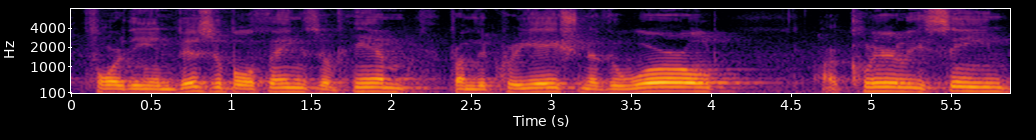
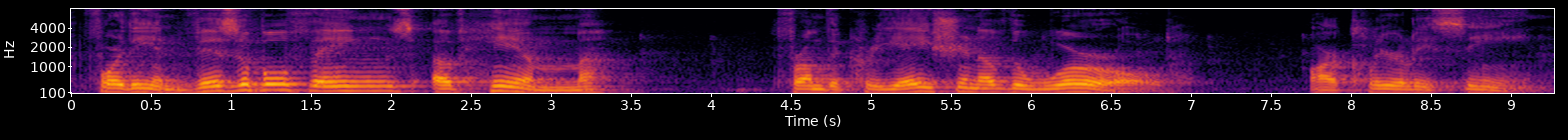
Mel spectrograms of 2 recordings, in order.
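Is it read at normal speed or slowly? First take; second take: normal speed; slowly. First: It is read at normal speed. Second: It is read slowly and deliberately.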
